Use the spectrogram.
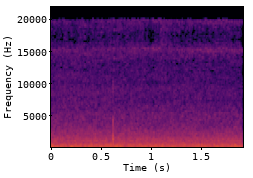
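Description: A honey bee colony with plenty of young brood hums in a steady, low, continuous buzz at close range, faint and unbroken for the whole short stretch.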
